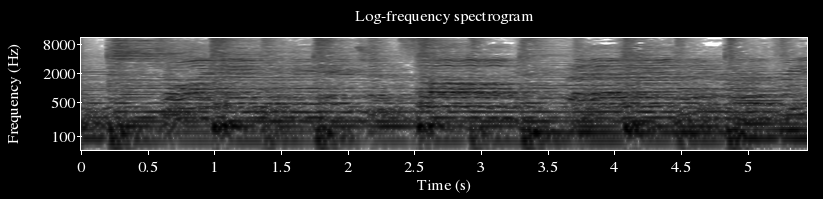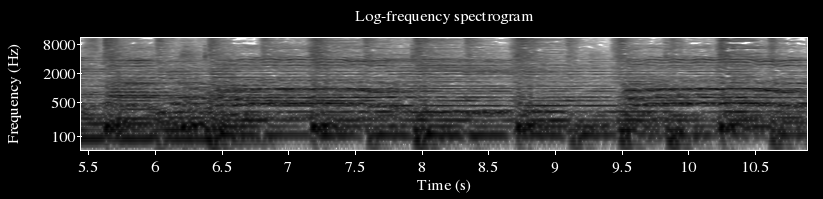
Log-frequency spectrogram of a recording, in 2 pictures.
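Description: A contemporary worship song: a group of voices singing together over backing music with a steady beat.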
